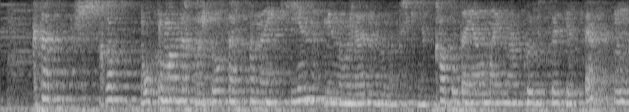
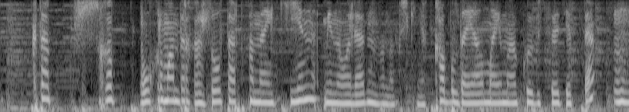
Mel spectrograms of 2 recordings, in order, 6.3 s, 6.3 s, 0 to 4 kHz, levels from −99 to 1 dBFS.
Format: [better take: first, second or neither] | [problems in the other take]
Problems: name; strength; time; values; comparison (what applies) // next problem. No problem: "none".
second | room echo; dies away in 1.2 s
